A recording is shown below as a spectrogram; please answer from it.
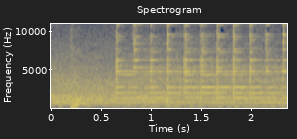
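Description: Arena crowd noise with a shout, then about two-thirds of a second in, a wrestler's entrance music starts: a held synth chord over a fast ticking beat, about six ticks a second.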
